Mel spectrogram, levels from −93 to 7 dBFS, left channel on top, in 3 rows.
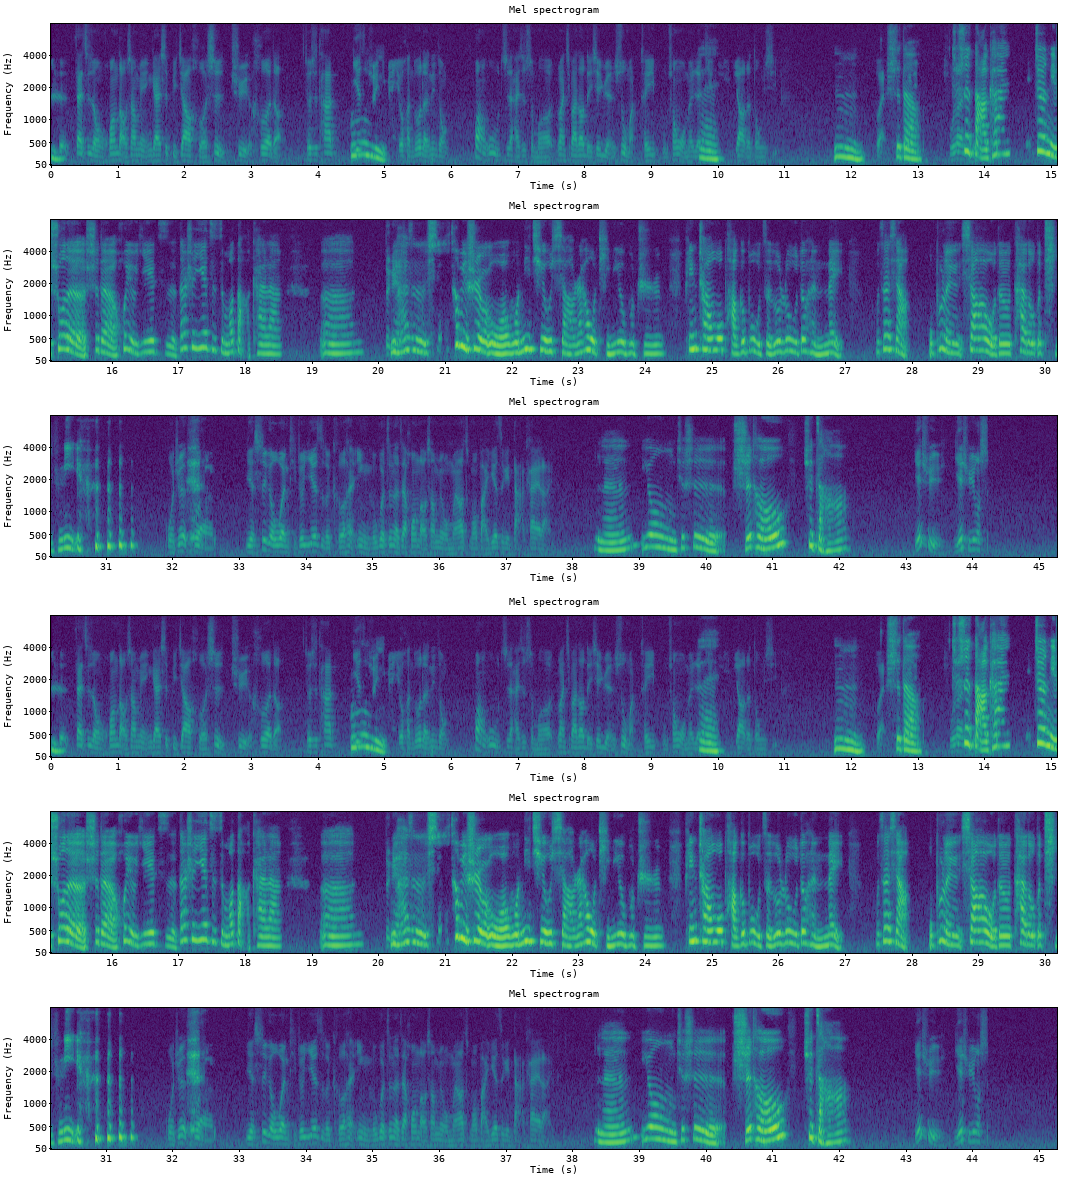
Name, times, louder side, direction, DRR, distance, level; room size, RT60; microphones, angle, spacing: voice 1, 0.0-3.5 3.8-6.0 6.4-9.9 10.3-10.9 12.4-12.5 12.8-13.0 13.5-13.9 14.6-14.8 20.1-20.4 31.9-32.7 33.1-37.7 43.1-44.2, left 1 dB, 15° left, 6.1 m, -38 dB
voice 2, 4.5-5.0 9.7-10.1 11.7-12.2 12.5-13.1 13.5-14.4 14.8-18.6 19.1-19.8 20.2-27.0 27.5-28.0 28.3-31.5 32.2-32.4 38.3-42.2, right 3 dB, 25° right, 0.7 m, -19 dB
head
